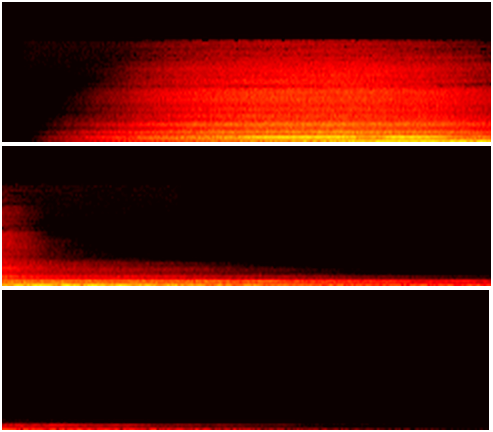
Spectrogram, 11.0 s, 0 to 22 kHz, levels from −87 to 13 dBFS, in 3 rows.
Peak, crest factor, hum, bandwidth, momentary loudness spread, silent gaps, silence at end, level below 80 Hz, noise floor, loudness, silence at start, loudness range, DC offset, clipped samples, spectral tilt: -4 dBFS; 18 dB; none; 14 kHz; 23 LU; none; 3.05 s; -28 dBFS; -80 dBFS; -20 LUFS; 0.85 s; 19 LU; under 0.1%; under 0.1%; -5 dB/octave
